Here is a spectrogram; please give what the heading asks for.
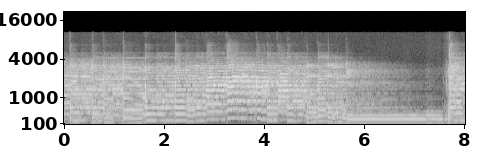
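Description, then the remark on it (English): An electric guitar plays with heavy distortion, chords and notes ringing out in a steady rhythm before a long sustained chord, ending with a sharp strum. Loud, with no voices. “Let's hear, here's some guitar right here.”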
